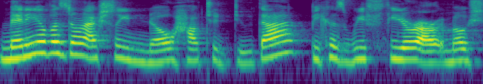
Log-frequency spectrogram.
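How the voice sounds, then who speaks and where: With a non-native accent, a woman talks fairly quickly at a fairly high pitch, in an animated tone with lively intonation, on a very clean recording with a silent background. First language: not English. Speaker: spiritual coach. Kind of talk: energy forecast talk to camera. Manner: casual, animated.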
